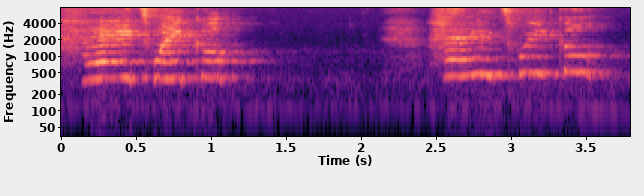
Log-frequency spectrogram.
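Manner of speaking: drawn-out high hey; high sing-song greeting. Real, not acted. Calling out to a live viewer, high sing-song hey. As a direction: stretch the hello up high and slow.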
